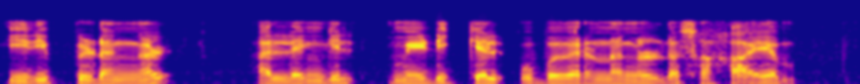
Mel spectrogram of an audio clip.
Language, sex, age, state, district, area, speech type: Malayalam, male, 18-30, Kerala, Wayanad, rural, read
